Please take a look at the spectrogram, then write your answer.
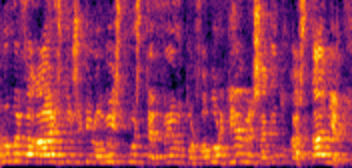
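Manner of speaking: high, tearful acted begging; nearly crying. Manolona begs the bishop to take her chestnuts, nearly crying. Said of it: "Manolona casi llorando".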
